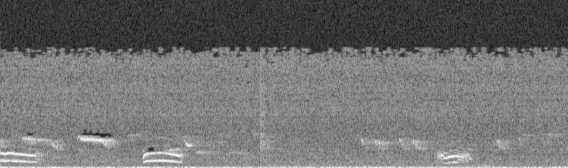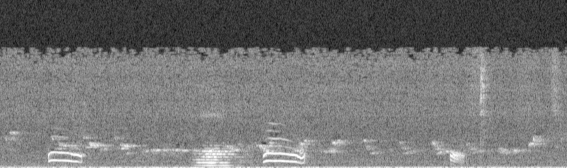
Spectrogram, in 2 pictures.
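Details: Domestic cat scene: a mother cat rescuing and carrying her kitten. Short arched meows, rising then falling, come in a loose series about every one to two seconds over a steady low rumble of background noise.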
